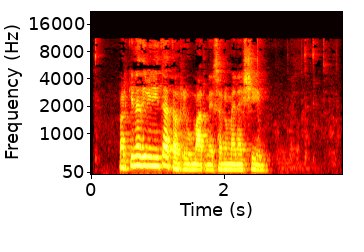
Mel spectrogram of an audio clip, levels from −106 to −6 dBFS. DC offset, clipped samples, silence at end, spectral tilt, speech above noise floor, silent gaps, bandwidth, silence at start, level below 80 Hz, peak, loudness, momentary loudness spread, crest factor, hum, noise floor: under 0.1%; under 0.1%; 1.1 s; -6 dB/octave; 36 dB; none; 11.5 kHz; 0.45 s; -60 dBFS; -4 dBFS; -21 LUFS; 11 LU; 20 dB; none; -56 dBFS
